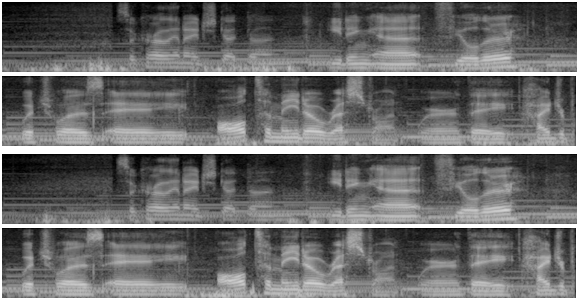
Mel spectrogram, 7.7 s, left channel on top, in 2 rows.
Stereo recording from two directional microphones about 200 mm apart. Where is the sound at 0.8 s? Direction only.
Centre (ahead or behind).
